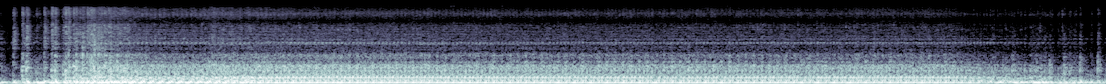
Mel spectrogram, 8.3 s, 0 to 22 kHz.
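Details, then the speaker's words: Henry J drag car parked since 1977, first start in decades: loud, deep, even rumble that catches at once and holds a steady lumpy idle with no knocks or misfires; normal running. "Look how loud it is. That was way too easy."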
